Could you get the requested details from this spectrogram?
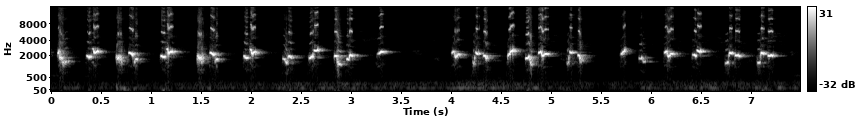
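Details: Rapid, fighting-mood 'ropel panjang' song of a yellow-vented bulbul: rich bubbly notes tumbling up and down almost without pause, one brief break midway, over a soft low hum.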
